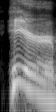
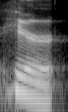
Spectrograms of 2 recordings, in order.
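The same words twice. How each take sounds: First: It is said in an exaggerated character voice. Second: It is said in the speaker's ordinary voice.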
